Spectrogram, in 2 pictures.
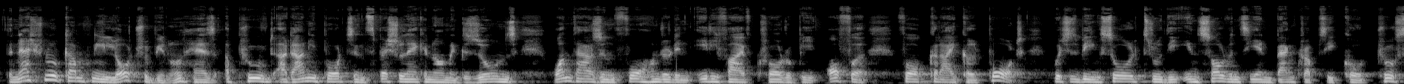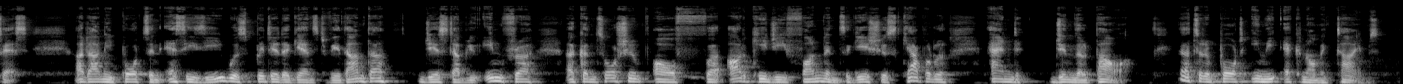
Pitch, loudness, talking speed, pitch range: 120 Hz, -20 LUFS, 130 wpm, 110-130 Hz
